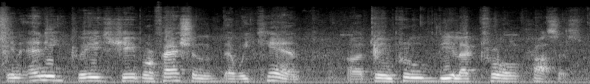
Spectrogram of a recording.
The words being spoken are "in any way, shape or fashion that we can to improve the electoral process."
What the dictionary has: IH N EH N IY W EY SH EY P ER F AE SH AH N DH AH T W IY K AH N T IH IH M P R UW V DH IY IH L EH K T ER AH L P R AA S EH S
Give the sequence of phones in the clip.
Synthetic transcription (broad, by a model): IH N EH N IY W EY SH EY P ER F AE SH AH N DH AH T W IY K AH N T IH IH M P R UW V DH IY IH L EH K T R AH L P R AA S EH S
